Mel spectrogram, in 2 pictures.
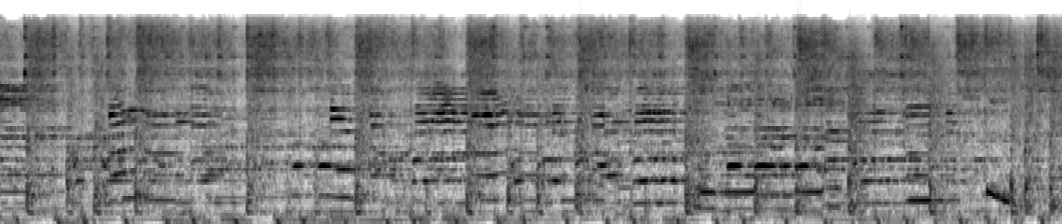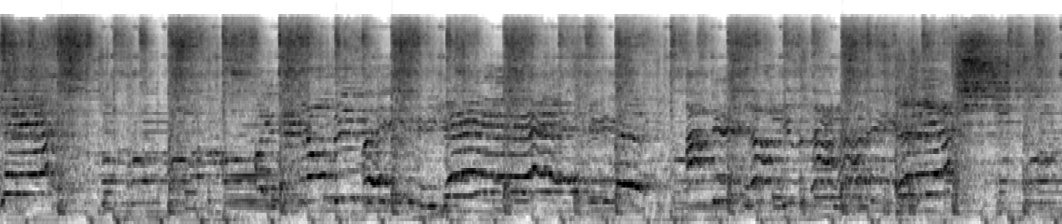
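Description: Live band playing a jazzy song: lead vocals over a drum kit and electric guitars, at a steady beat.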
